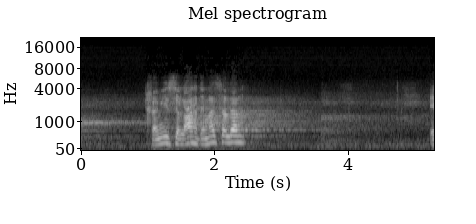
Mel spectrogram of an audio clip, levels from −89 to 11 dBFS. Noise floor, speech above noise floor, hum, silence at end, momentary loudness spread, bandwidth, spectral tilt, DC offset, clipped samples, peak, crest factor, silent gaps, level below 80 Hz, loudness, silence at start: -53 dBFS; 31 dB; none; 0 s; 26 LU; 12 kHz; -6 dB/octave; under 0.1%; under 0.1%; -6 dBFS; 22 dB; none; -70 dBFS; -24 LUFS; 0 s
